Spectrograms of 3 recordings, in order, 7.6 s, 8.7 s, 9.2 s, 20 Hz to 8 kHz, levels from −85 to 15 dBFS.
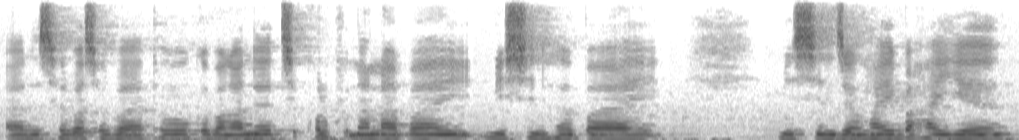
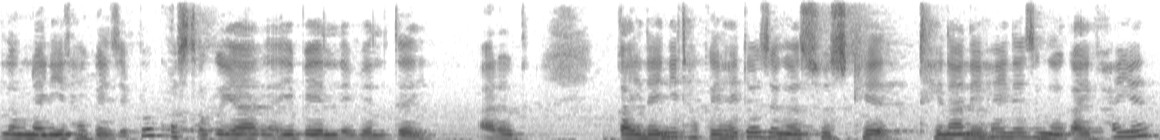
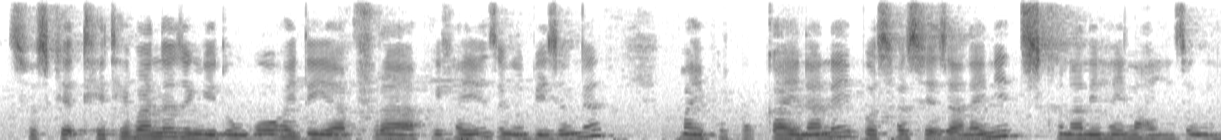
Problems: constant background noise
